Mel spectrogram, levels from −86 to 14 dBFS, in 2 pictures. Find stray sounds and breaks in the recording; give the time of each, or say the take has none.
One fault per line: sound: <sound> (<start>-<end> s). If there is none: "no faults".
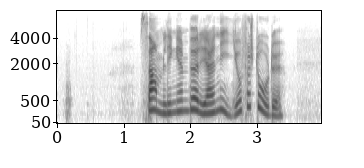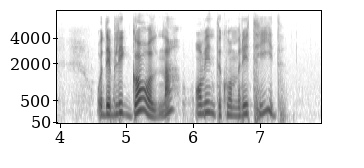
no faults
